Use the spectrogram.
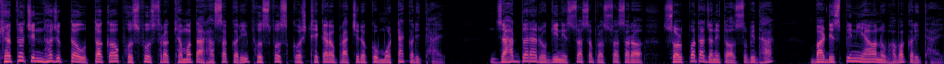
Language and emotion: Odia, neutral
